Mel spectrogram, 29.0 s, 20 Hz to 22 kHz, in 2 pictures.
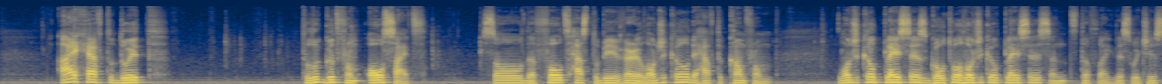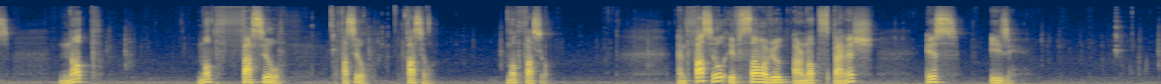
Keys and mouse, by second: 0.6 i, 6.3-7.6 shift+right drag, 7.7 alt+right click, 8.1-12.3 drag, 12.3-13.8 alt+right drag, 13.8-19.1 alt+drag, 23.0-29.0 ctrl+alt+drag.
